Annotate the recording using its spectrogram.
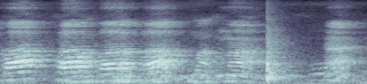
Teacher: एतेषाम् उच्चारणस्थानम् ओष्ठौ ओष्ठौ इत्युक्ते अधरम् ओष्ठम् द्वयमपि ओष्ठौ द्विवचनं प वाभ्यां वदामः अधरेण अपि ओष्ठेन अपि अतः किमस्ति ओष्ठौ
